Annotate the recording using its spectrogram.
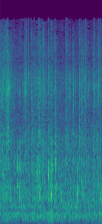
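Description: Baby carrots being tipped into a pressure cooker's inner pot, landing on potatoes and the pot's side in a patter of light, irregular knocks with some rustling.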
